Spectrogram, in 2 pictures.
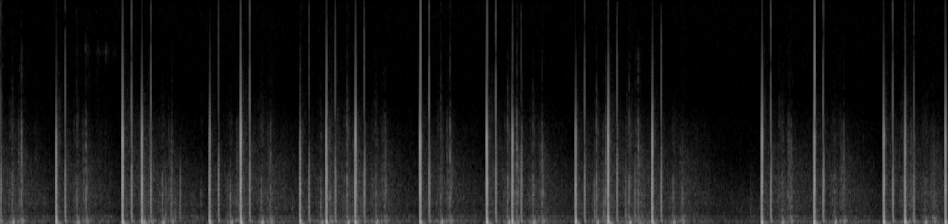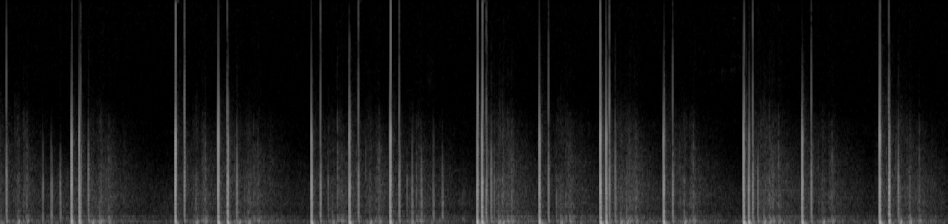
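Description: Aerial fireworks bursting in a rapid, uneven string of sharp bangs, about three a second, each trailed by a low rumbling echo.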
